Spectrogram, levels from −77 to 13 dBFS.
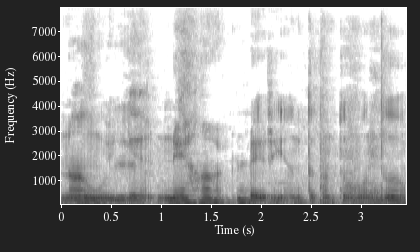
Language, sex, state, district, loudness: Kannada, male, Karnataka, Belgaum, -17 LUFS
